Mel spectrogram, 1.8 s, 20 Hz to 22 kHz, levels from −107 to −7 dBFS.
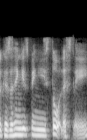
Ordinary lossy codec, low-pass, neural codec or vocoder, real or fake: AAC, 32 kbps; 7.2 kHz; none; real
